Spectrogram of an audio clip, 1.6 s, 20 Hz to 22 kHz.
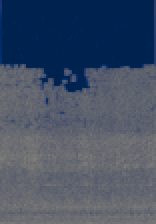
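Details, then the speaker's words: Emax Babyhawk-R 3-inch FPV quad on 450 mAh 3S battery, flying in close after a crash: soft even whirring hum with faint steady tone, no rattle or buzz; very quiet normal flight. "just bring it in closer you can hear how quiet it is"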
